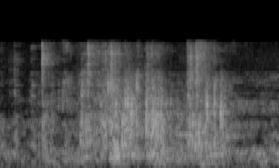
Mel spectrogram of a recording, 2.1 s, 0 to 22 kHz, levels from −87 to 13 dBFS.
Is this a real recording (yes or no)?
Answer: yes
